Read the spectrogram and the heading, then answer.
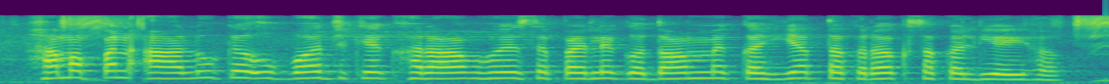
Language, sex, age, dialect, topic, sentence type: Maithili, female, 18-24, Bajjika, agriculture, question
